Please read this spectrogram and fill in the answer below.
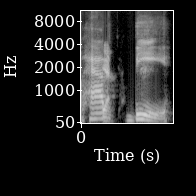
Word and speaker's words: Hapbee: by the way yeah the logo is a b so have b all right i get flack for that but it's spelled a little differently but we want people to be happy that's the point and so what we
